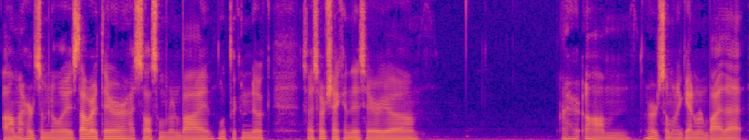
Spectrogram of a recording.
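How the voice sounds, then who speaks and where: A young man calmly talking over a replay of his own ranked match, pausing often with filler ums. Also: fairly low pitch, clear, resonant tone. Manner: halting, many filler ums, calm and analytical. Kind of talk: casual gameplay commentary. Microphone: console headset mic.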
